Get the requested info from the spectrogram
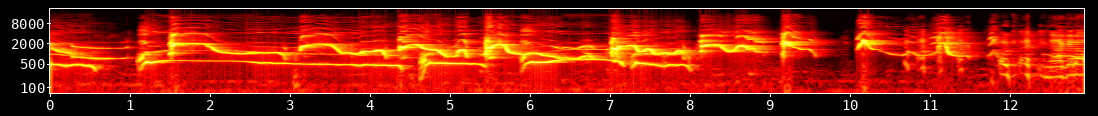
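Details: Howling miniature Australian Shepherd, February 7, 2021, opens with a long sustained mid-pitched howl that slowly sinks, then breaks into shorter warbling, rising-and-dipping notes, followed by yippy fragments after a brief silence near the end.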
